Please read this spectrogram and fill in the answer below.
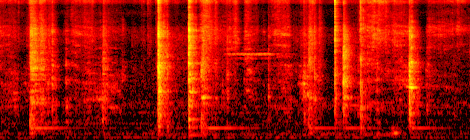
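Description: Steel spoon knocking and scraping against the side of a kadai while thick milk with chushi pieces is gently stirred: several sharp clinks, some leaving a brief low ring from the pan.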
